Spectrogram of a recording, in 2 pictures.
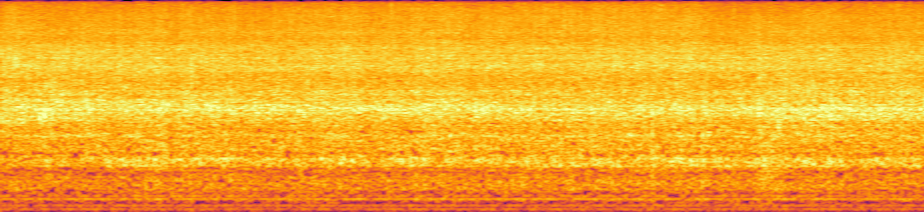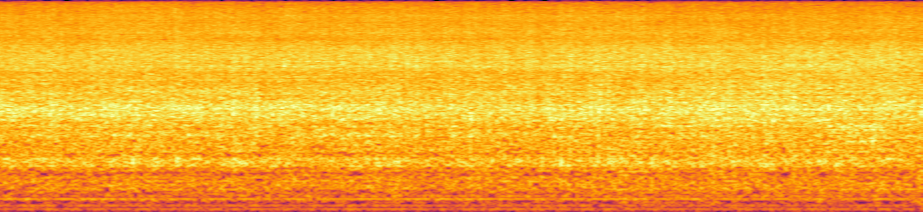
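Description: Metal tongs scrape and tap against a pan.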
